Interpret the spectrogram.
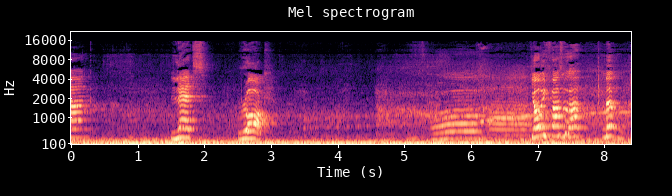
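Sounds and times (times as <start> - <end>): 
video game car engine revving and pulling away: 0.0 - 8.3
speech: 1.5 - 3.0.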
